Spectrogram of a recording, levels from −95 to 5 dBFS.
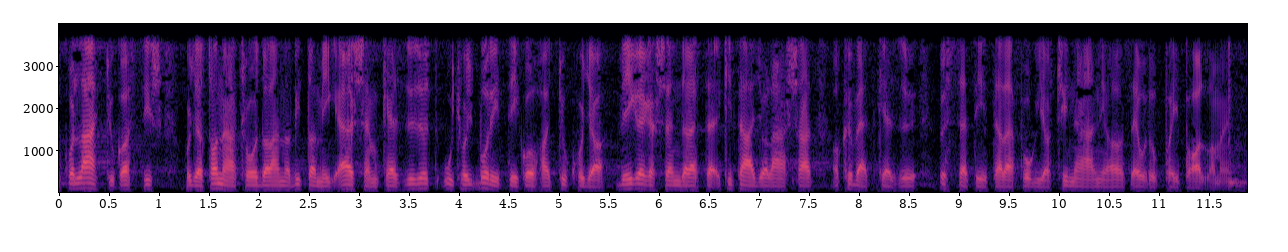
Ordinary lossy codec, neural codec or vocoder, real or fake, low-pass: none; none; real; 3.6 kHz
